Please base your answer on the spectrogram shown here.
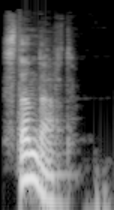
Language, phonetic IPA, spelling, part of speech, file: Russian, [stɐnˈdart], стандарт, noun, Ru-стандарт.ogg
- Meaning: standard (level of quality)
